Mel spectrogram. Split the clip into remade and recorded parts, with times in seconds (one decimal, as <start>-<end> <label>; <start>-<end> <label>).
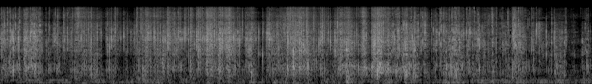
0.0-0.7 recorded; 0.7-3.9 remade; 3.9-5.9 recorded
